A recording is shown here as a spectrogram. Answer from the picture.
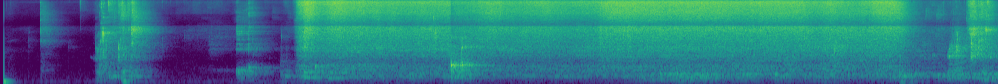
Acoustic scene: restroom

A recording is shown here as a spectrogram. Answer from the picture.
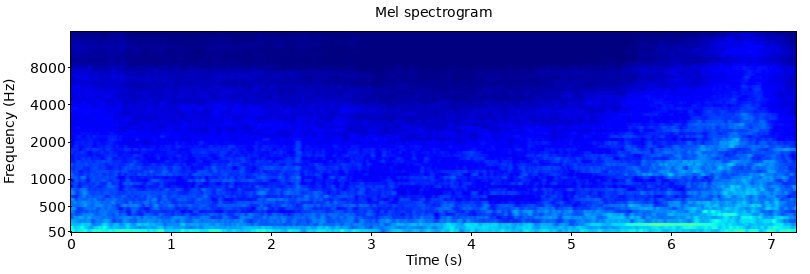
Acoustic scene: street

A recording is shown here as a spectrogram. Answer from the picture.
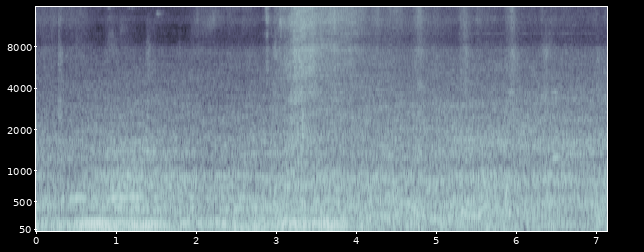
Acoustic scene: elevator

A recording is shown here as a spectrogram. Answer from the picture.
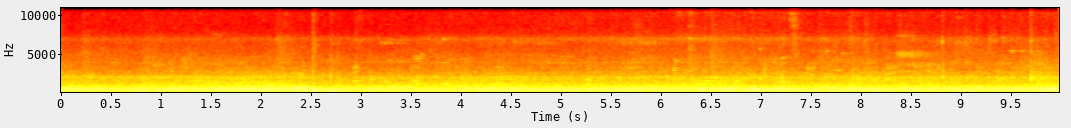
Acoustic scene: restaurant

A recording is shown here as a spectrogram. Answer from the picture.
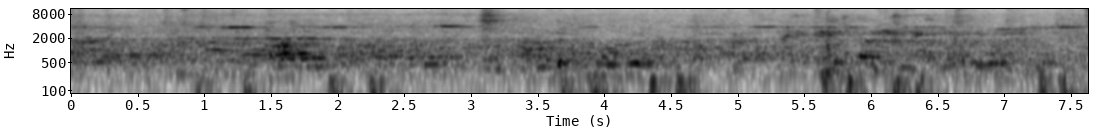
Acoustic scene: subway station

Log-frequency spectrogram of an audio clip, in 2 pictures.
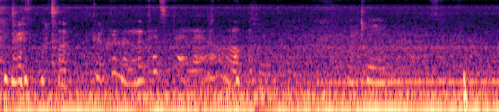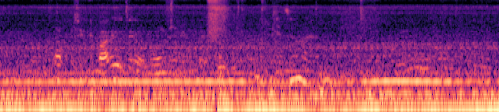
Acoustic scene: bus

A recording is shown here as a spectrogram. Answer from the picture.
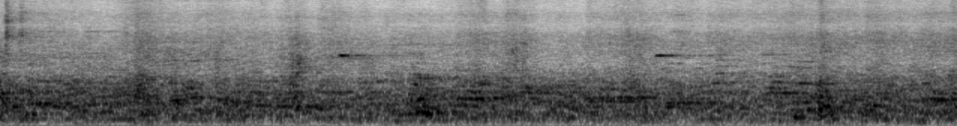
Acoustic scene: crowded indoor space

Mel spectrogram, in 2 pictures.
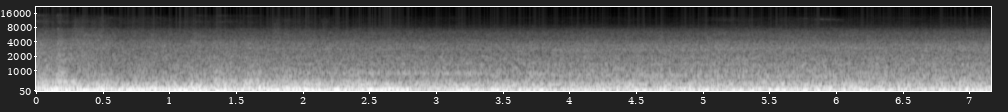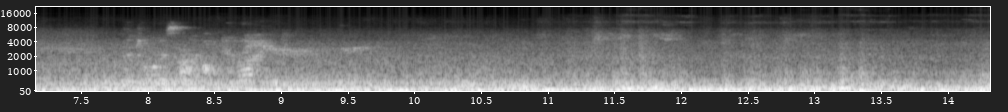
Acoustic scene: subway train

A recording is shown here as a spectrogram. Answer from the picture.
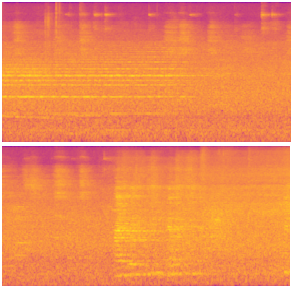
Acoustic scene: subway station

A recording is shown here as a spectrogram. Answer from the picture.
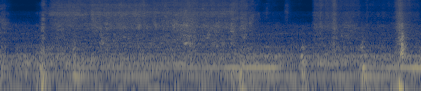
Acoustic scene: kitchen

